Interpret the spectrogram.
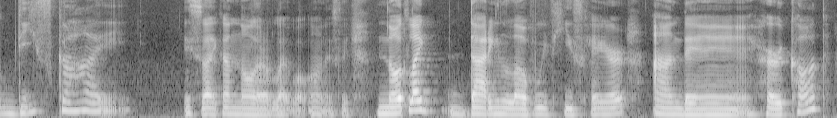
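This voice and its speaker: Brief: young woman vlog host, low voice, unhurried, chatty filler-heavy reaction talk. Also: a little mellow. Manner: chatty, many fillers like "like" and "honestly". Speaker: fashion designer and YouTube host. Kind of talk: casual reaction commentary.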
